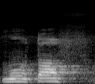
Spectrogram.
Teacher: ta di sini dari huruf isti'la, maka dia sifatnya di sini dalam keadaan at-tafkhim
